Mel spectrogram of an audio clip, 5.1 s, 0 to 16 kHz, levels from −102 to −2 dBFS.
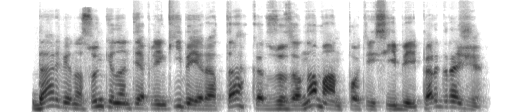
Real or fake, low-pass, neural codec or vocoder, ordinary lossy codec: real; 14.4 kHz; none; Opus, 32 kbps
